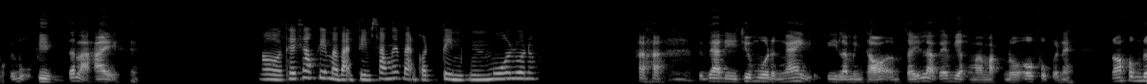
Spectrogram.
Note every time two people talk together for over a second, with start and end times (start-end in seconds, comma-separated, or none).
none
